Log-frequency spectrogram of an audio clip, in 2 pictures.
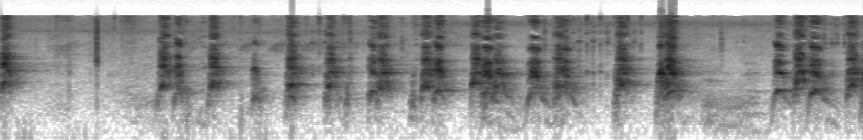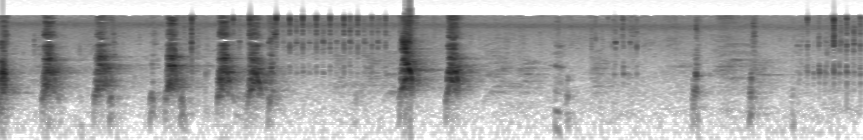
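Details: Two dogs, a Jindo and a spotted Baduk dog, welcoming a guest in a mountain-village front yard near Jeonju, Korea: a long run of quick, loud barks, roughly two per second, with brief pauses and slowing toward the end.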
